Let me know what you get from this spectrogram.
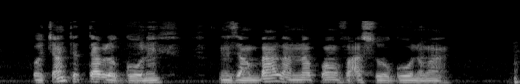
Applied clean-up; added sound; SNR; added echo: none; none; none; none.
